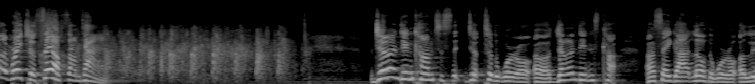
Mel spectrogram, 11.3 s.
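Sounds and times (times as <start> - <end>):
crowd clapping: 0.0 - 4.7
speech: 0.1 - 1.8, 5.6 - 11.3.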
